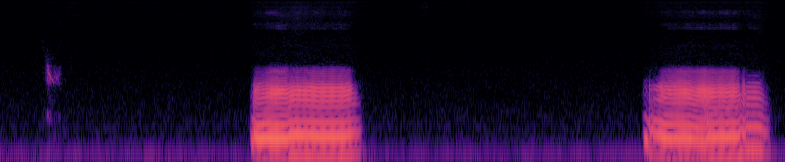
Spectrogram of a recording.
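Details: Sleeping long-haired Chihuahua named Mina snoring: two buzzy, tonal snores around a second long, four seconds apart, following a faint click near the start over a quiet background hum.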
